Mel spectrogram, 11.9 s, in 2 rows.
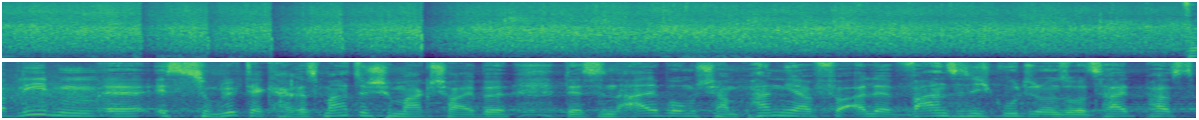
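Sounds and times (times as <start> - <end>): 
audience applause: 0.0 - 6.9
speech: 6.0 - 11.9.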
